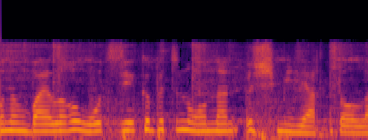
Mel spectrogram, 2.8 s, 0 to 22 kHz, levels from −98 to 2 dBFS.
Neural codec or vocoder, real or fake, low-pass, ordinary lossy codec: codec, 24 kHz, 3.1 kbps, DualCodec; fake; 7.2 kHz; AAC, 48 kbps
